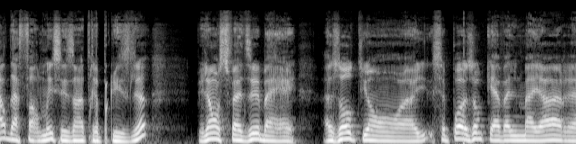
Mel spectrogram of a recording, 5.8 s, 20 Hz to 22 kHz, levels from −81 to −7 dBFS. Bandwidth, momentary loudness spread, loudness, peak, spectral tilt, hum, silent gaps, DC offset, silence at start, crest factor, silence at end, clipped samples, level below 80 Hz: 14.5 kHz; 5 LU; -14 LUFS; 0 dBFS; -6 dB/octave; none; none; under 0.1%; 0 s; 14 dB; 0 s; under 0.1%; -46 dBFS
